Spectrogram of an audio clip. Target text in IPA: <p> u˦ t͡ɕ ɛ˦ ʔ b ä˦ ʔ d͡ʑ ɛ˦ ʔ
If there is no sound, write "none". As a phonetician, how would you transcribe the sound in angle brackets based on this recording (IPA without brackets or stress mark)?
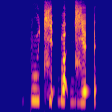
p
